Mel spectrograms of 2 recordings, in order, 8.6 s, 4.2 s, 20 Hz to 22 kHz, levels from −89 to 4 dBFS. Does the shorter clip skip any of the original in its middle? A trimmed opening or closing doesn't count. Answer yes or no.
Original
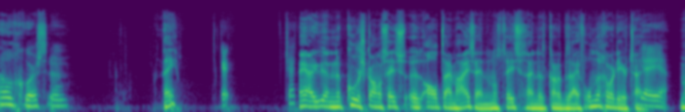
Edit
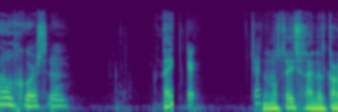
yes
